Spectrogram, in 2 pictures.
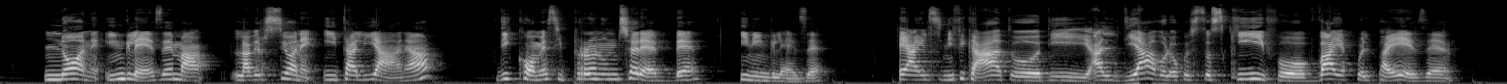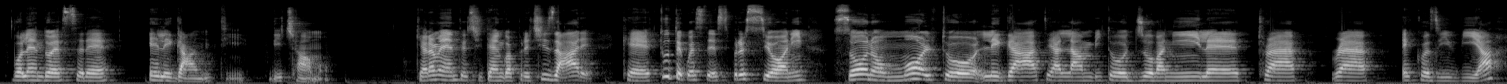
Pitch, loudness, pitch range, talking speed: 190 Hz, -19 LUFS, 175-225 Hz, 95 wpm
